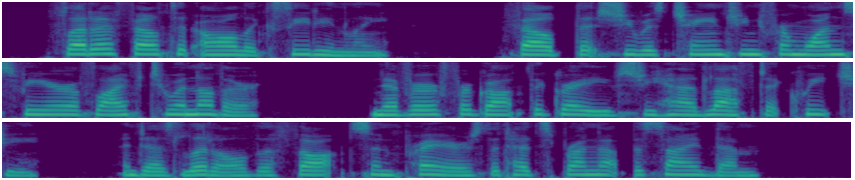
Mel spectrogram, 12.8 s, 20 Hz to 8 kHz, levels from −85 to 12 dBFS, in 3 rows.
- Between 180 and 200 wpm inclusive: Yes, average, 185 wpm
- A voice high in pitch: Yes, high, 220 Hz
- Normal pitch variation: No, narrow, 2.3 semitones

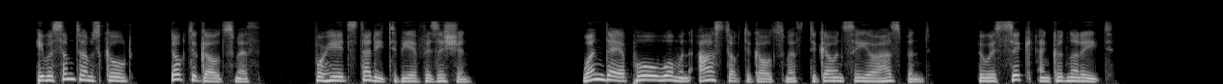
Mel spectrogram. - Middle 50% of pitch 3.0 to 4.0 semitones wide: No, average, 4.8 semitones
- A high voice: No, medium, 160 Hz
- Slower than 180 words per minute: No, average, 185 wpm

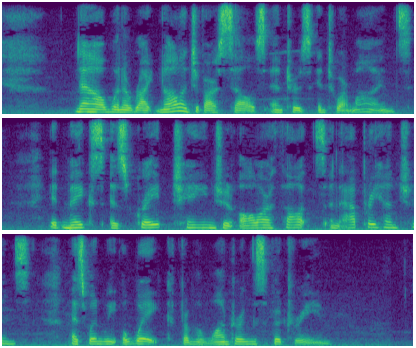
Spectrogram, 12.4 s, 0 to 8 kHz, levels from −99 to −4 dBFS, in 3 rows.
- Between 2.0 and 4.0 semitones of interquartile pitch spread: Yes, average, 3.4 semitones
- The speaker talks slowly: No, average, 160 wpm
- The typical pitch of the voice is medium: Yes, medium, 175 Hz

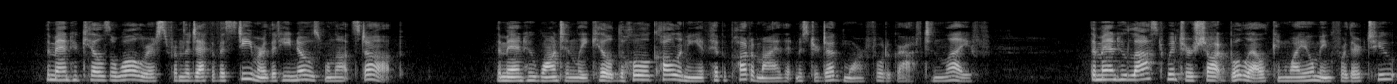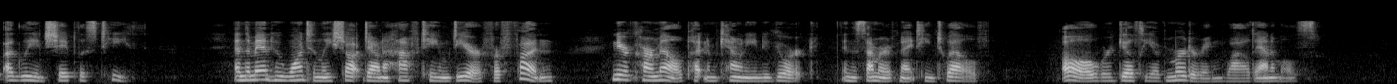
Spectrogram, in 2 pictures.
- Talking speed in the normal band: Yes, average, 175 wpm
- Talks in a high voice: No, medium, 175 Hz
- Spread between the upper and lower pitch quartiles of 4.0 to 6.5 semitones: No, average, 3.5 semitones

